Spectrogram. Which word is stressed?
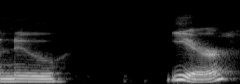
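year. The stress falls on the word year. New is only an adjective describing the year. "Year gets the primary stress"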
